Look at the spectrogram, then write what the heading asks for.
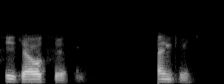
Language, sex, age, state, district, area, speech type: Urdu, female, 18-30, Bihar, Gaya, urban, conversation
